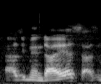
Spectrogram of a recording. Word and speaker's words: Ozymandias: Um, the Watchmen had a lot of that with uh, how do you pronounce it? Osman Ozymandias, right? Yes.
